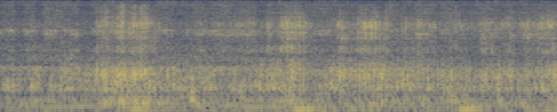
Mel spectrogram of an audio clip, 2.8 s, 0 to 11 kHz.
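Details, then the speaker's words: De'Longhi Dynamica FEB 3515.B steam wand, machine hot, frothing milk; steady hiss with soft bubbling surges as milk is stretched; wand and steam supply working normally. "voilà la mousse elle commence à prendre une belle forme j'ai des micro buulles voilà je vais pouvoir couper"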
